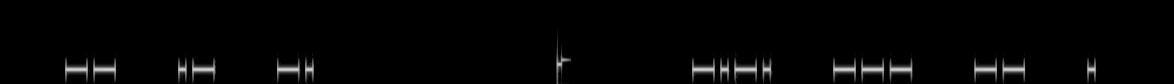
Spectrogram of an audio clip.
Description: Morse code, heard as a keyed tone, about 17 wpm, spaced as for 10 wpm, 700 Hz. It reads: MAN COME
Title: 3x Character Spacing - Top 300 Words - 17wpm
